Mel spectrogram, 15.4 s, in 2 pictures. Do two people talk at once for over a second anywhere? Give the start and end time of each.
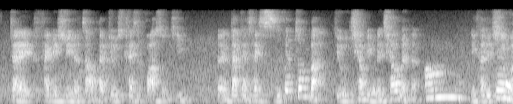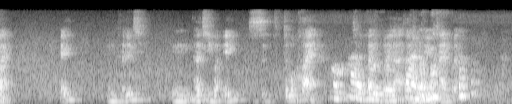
13.0-14.2

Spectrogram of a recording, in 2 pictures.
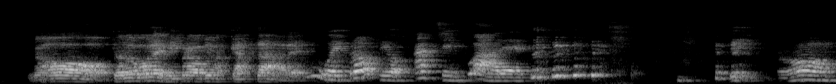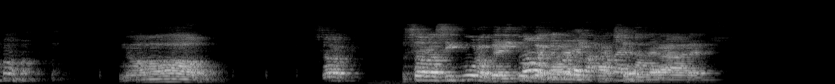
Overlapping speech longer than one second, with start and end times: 13.5-15.1

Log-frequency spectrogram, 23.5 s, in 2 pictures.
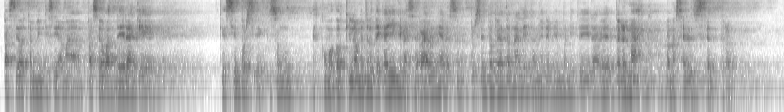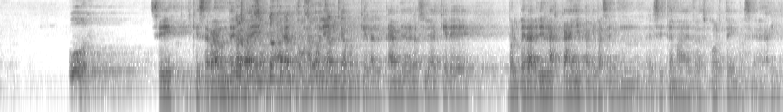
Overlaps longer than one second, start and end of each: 15.3-16.9

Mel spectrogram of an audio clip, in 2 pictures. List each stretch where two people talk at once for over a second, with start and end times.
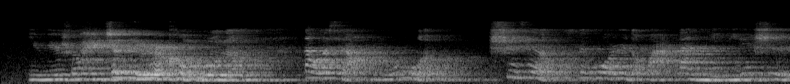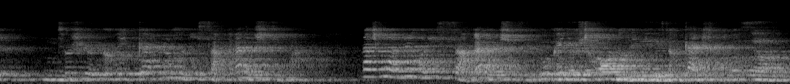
13.2-14.7

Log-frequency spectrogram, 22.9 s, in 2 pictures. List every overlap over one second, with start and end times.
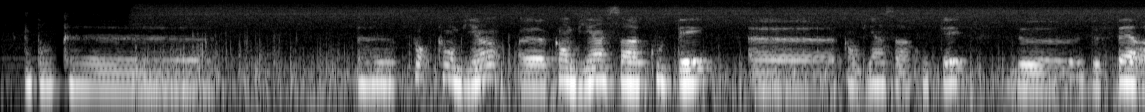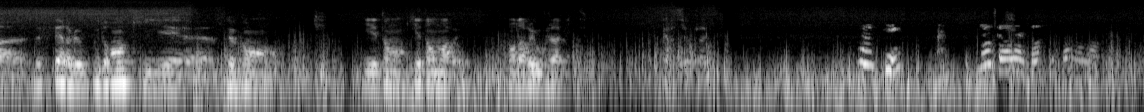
none

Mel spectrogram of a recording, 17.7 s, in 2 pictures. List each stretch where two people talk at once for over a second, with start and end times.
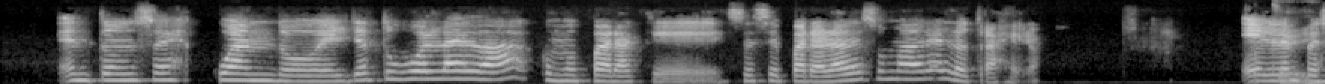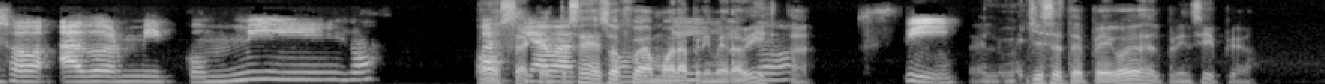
12.0-14.1

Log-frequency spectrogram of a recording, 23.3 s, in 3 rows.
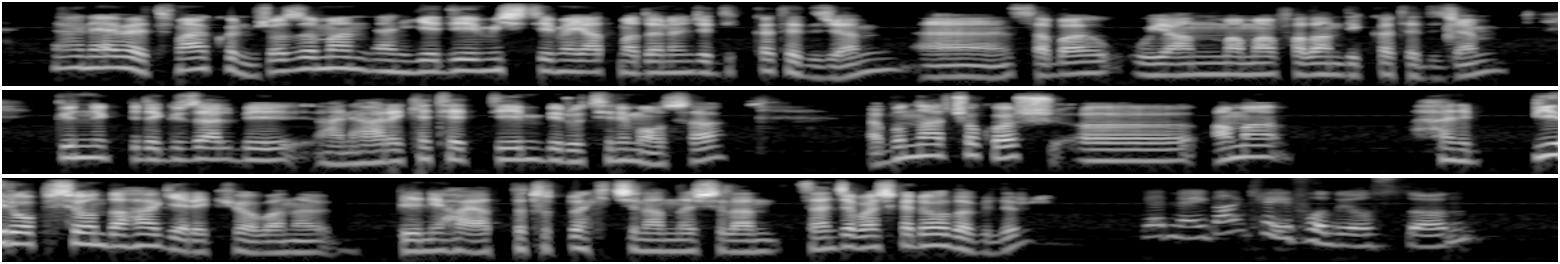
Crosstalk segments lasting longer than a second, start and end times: none

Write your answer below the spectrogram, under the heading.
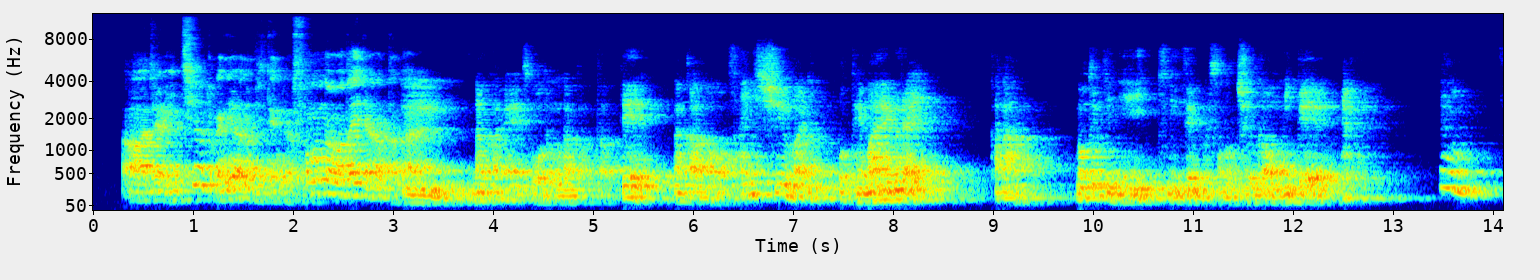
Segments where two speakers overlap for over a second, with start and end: none

